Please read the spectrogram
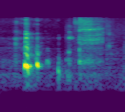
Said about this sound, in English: so today, as I clear my throat, today we're going to talk about three different things.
